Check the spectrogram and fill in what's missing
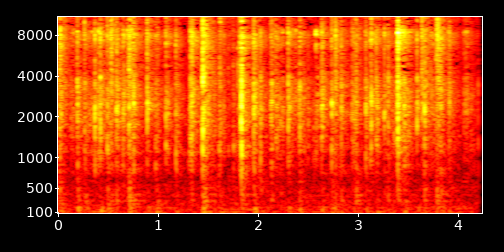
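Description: Fingertips of both hands type fast on a compact RGB-backlit mechanical keyboard with black plastic keycaps resting on a wooden desk. A dense, steady stream of short, bright plastic clacks runs throughout, with a few harder strokes standing out near 1.5, 1.9 and 3.4 seconds. Each keystroke dies away almost instantly.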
